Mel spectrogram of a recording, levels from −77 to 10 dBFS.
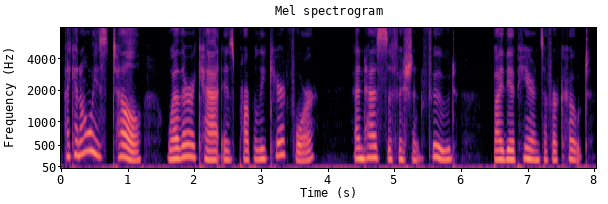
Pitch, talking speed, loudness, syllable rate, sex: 225 Hz, 155 wpm, -17 LUFS, 4.8 syllables/s, female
